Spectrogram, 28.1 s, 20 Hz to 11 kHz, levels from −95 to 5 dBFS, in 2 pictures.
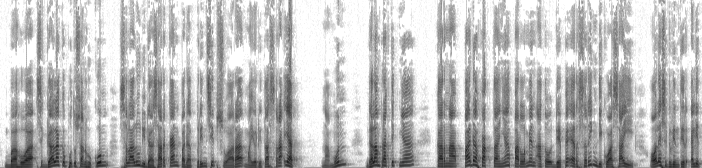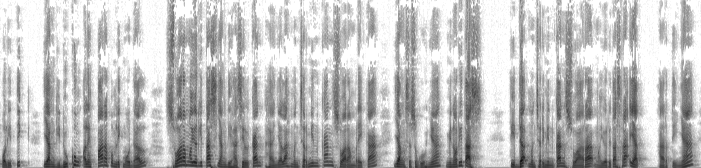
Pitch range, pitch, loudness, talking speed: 130-205 Hz, 160 Hz, -17 LUFS, 105 wpm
